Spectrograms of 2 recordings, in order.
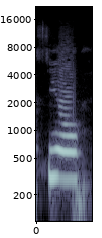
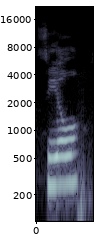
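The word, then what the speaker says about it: Feil: articles on Naomi I I'm not sure if she pronounces it file or feel but it's F like Frank EI i l Naomi feel um and just start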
